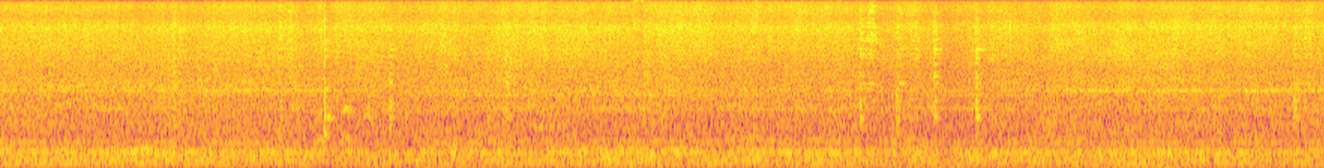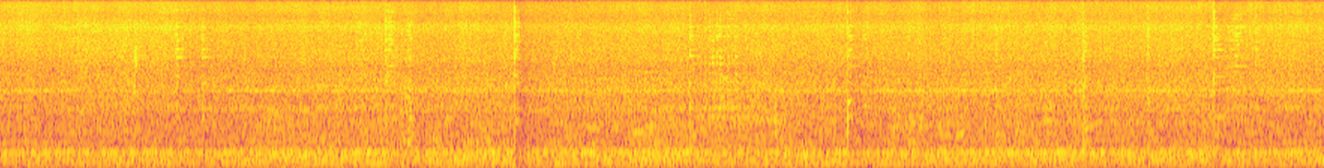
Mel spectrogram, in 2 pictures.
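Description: Eggs and shredded meat sizzling steadily on a hot steel teppanyaki griddle, with a few sharp scrapes and taps of a metal spatula on the plate.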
